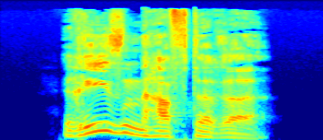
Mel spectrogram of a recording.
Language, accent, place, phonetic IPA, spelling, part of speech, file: German, Germany, Berlin, [ˈʁiːzn̩haftəʁə], riesenhaftere, adjective, De-riesenhaftere.ogg
- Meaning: inflection of riesenhaft: 1. strong/mixed nominative/accusative feminine singular comparative degree 2. strong nominative/accusative plural comparative degree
